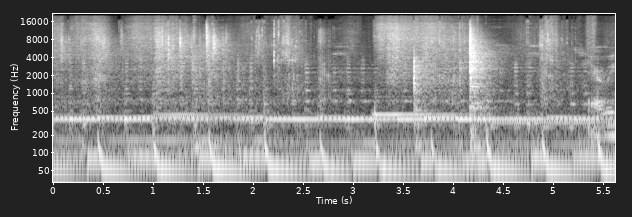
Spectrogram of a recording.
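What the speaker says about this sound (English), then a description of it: "And then all of the almonds that we caramelized, I'm putting that in." Caramelized almonds tipped into a pan and stirred for almond rochers, giving a steady low sizzle with repeated scraping stir strokes and a few light clinks, close and continuous with no talk.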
